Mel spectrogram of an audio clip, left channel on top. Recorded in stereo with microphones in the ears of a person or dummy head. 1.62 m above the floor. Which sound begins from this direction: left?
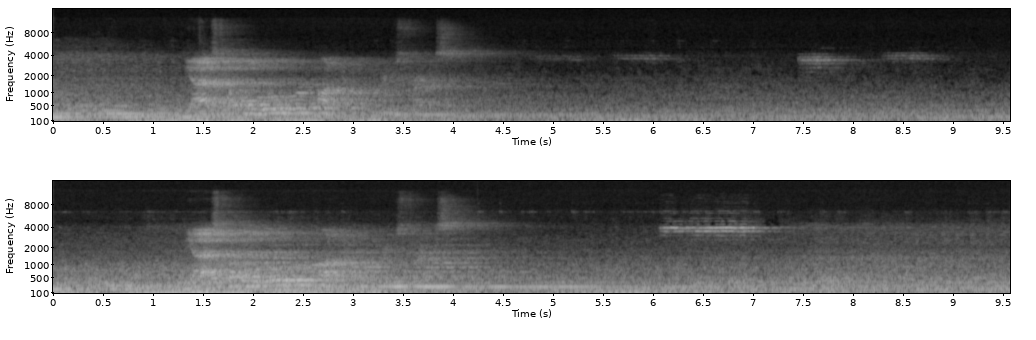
A man speaking, at 1.3 s.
